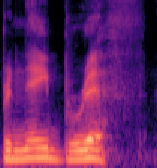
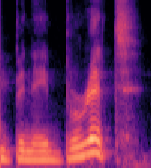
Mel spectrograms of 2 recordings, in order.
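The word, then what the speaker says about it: B'nai B'rith: you see hebrew words there's a famous organization rene brith now we would say binet brit but the the tav without the dot had a first sound but now dot no doubt it's a t and then some jews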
